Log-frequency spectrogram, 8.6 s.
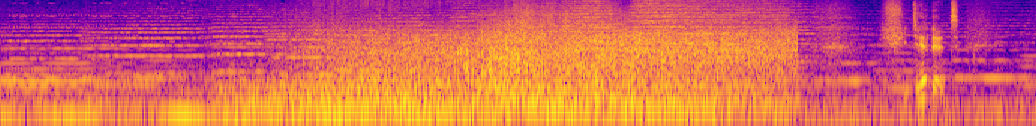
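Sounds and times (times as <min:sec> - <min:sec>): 
steady tonal hum: 0:00.0 - 0:07.3
surface eruption explosion destroying a Borg ship: 0:01.7 - 0:06.8
speech: 0:07.6 - 0:08.2.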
